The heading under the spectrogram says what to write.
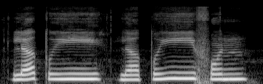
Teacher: طی یہ لمبا کر رہی ہوں، نہ میں لام زبر لا کو لمبا کر رہی ہوں نہ فا کی تنوین کو. فن اس کو سمپل پڑھ رہی ہوں، لام زبر لا پڑھ رہی ہوں. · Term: حرف مدہ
